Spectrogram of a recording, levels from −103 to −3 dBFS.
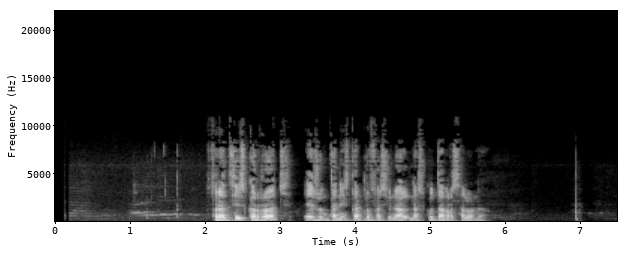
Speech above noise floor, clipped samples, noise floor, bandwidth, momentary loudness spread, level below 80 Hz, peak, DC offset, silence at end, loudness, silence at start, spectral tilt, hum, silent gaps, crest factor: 61 dB; under 0.1%; -82 dBFS; 9 kHz; 12 LU; -72 dBFS; -2 dBFS; under 0.1%; 1.8 s; -22 LUFS; 1.4 s; -5 dB/octave; none; none; 22 dB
